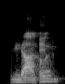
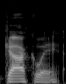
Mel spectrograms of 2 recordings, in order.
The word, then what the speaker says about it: Ngakoue: and we got Yannick Ngu- Ngukwe. That was Ngakoue. – Ngakoue.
